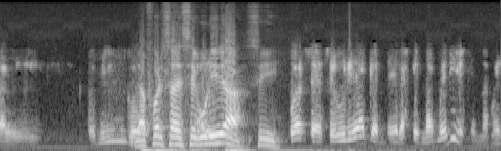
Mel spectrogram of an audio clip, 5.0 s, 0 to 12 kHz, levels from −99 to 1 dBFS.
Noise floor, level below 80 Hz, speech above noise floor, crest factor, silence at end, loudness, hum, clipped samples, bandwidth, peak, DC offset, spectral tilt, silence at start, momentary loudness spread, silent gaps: -49 dBFS; -44 dBFS; 34 dB; 14 dB; 0 s; -15 LUFS; none; under 0.1%; 11.5 kHz; -2 dBFS; under 0.1%; -5.5 dB/octave; 0 s; 17 LU; none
